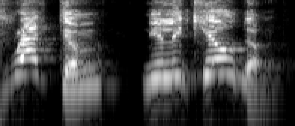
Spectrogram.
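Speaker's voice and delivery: high, lightly voiced kid delivering the pun; son's punchline. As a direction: pitch it up like an innocent boy.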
